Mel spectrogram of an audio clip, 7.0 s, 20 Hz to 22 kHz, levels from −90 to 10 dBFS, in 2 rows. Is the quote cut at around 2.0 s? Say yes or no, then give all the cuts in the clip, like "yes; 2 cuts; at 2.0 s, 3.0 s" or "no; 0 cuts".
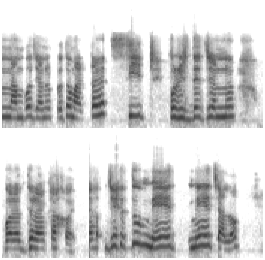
no; 1 cut; at 4.6 s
